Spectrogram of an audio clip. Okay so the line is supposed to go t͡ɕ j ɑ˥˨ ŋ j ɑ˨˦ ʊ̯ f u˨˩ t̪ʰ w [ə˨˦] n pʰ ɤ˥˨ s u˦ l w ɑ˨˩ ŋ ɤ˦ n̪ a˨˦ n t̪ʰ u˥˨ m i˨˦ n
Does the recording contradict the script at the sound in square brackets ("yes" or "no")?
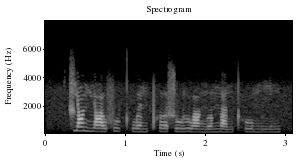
no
